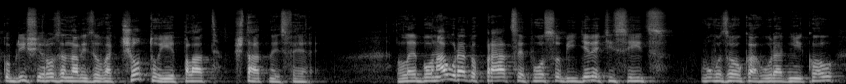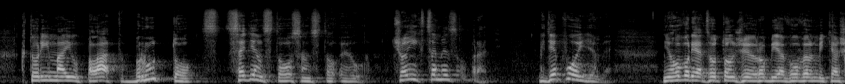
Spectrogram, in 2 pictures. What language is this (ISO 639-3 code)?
slk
